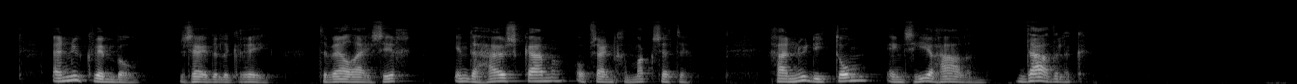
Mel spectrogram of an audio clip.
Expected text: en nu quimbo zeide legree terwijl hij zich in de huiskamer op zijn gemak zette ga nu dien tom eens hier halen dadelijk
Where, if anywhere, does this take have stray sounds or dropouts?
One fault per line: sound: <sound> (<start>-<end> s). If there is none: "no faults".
no faults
